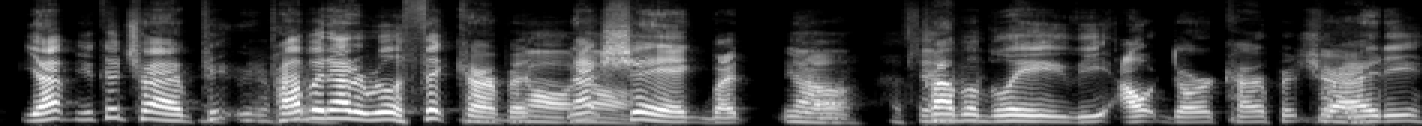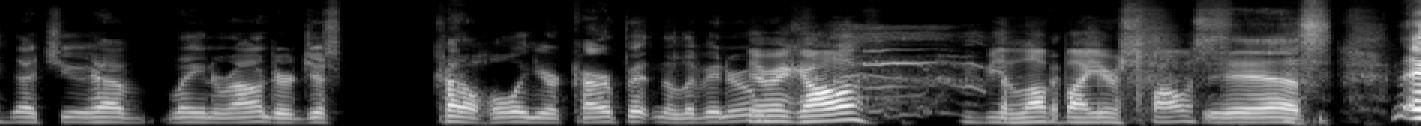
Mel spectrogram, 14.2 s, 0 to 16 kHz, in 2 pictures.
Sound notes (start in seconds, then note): 10.9 laughs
